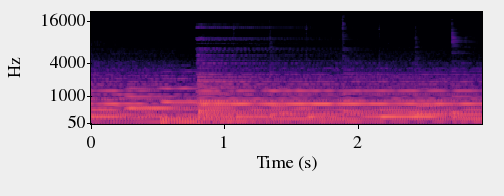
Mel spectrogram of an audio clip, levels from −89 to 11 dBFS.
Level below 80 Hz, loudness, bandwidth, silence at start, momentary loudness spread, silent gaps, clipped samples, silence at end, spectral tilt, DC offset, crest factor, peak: -46 dBFS; -26 LUFS; 14 kHz; 0 s; 2 LU; none; under 0.1%; 0 s; -9 dB/octave; under 0.1%; 12 dB; -14 dBFS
